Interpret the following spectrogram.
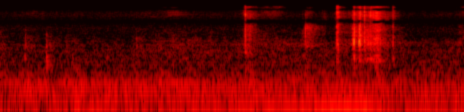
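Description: Faint handling sounds from a Stamparatus stamp positioning tool as hands press its hinged plate down onto the card, with a few light clicks near the end.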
